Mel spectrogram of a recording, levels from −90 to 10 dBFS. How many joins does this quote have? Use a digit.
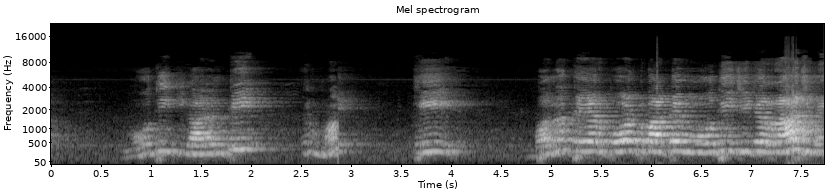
1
